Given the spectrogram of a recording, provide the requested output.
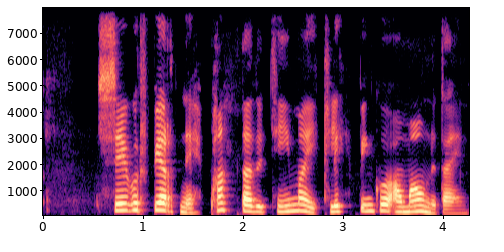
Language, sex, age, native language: Icelandic, female, 30-39, Icelandic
